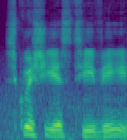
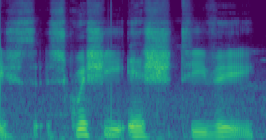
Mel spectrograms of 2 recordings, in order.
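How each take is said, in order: First: Said in the usual way. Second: Slow careful reread. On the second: Shown as a demonstration.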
